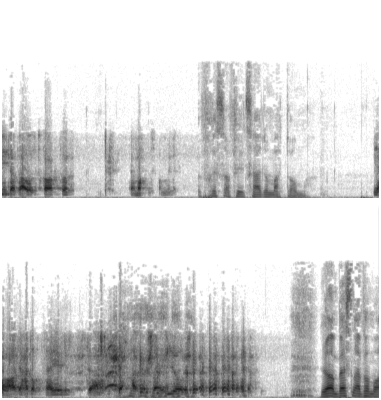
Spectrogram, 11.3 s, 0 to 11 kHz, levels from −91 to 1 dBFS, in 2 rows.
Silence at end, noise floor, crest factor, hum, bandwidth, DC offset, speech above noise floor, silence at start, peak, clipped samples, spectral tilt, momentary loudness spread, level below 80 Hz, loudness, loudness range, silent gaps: 0 s; -54 dBFS; 18 dB; none; 8 kHz; under 0.1%; 37 dB; 0 s; 0 dBFS; under 0.1%; -4.5 dB/octave; 19 LU; -48 dBFS; -17 LUFS; 14 LU; none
